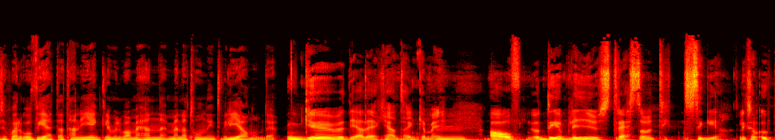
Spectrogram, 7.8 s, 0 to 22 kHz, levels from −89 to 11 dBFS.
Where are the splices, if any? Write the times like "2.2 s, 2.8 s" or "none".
none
